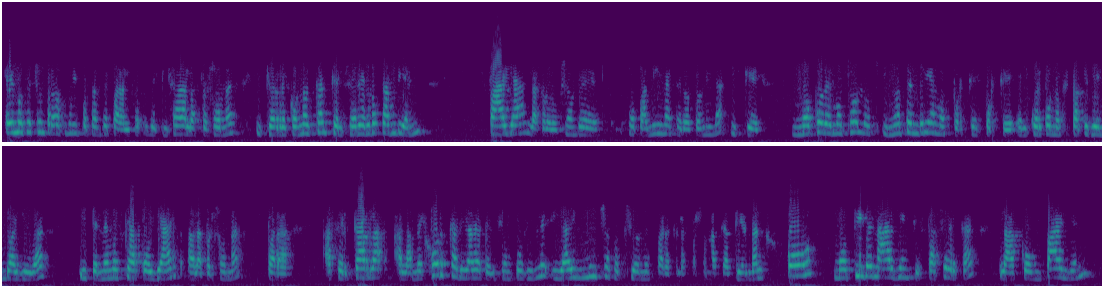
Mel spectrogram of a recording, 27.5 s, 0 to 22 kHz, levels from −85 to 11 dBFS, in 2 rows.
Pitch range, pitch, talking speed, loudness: 215-260 Hz, 235 Hz, 165 wpm, -39 LUFS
